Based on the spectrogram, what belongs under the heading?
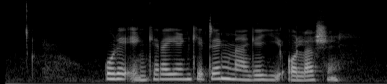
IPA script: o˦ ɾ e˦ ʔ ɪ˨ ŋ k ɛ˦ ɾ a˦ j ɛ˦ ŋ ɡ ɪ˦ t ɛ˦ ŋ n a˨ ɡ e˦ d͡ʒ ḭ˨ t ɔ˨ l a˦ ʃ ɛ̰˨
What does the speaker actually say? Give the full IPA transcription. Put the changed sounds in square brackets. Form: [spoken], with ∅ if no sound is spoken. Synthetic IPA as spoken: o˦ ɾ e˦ ʔ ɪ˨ ŋ k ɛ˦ ɾ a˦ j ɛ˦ ŋ [k] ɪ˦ t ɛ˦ ŋ n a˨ ɡ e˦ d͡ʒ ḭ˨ [ʔ] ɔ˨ l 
